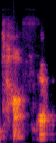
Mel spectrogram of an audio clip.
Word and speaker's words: tough: okay so for example the GH in tough right that's a killer right because it it's pronounced like an F like come on what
